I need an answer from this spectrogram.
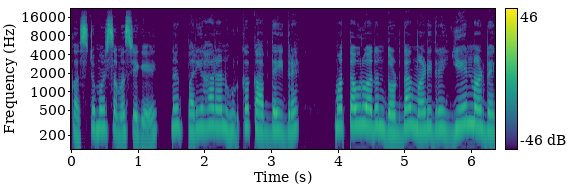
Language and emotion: Kannada, fearful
